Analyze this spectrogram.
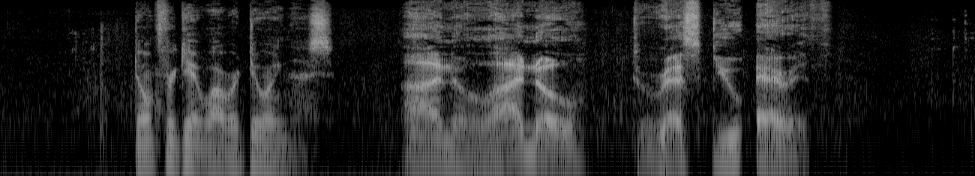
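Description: A young man replies in a calm, low voice.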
